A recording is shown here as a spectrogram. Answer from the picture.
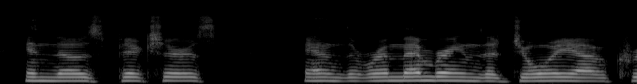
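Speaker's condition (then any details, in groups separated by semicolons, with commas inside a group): Primary lateral sclerosis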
